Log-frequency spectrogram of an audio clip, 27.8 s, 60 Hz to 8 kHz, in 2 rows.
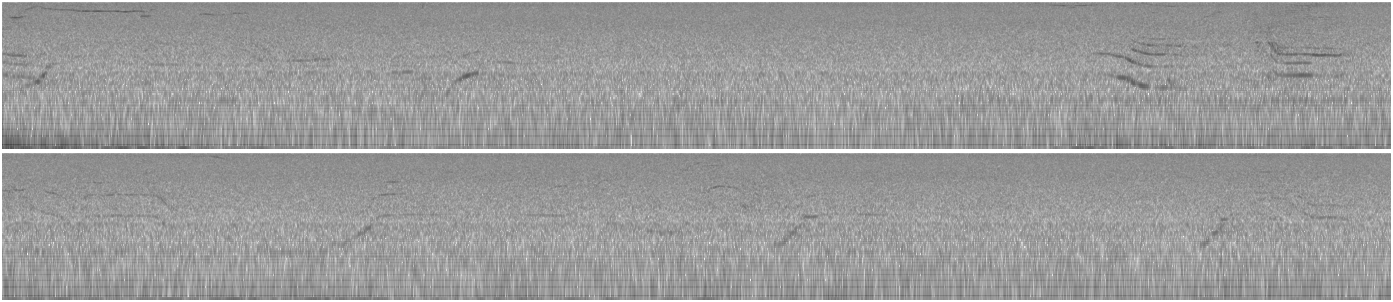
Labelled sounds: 0.0	1.4	killer whale, Bigg's (transient), 1.2 to 6.5 kHz
1.9	3.1	killer whale, Bigg's (transient), 1.1 to 5.3 kHz
10.5	11.7	killer whale, Bigg's (transient), 0.90 to 7.2 kHz
12.6	13.4	killer whale, Bigg's (transient), 0.99 to 2.1 kHz
14.3	14.5	killer whale, Bigg's (transient), 0.86 to 1.2 kHz
21.0	21.3	killer whale, Bigg's (transient), 2.4 to 2.7 kHz
27.0	27.2	killer whale, Bigg's (transient), 0.90 to 0.99 kHz

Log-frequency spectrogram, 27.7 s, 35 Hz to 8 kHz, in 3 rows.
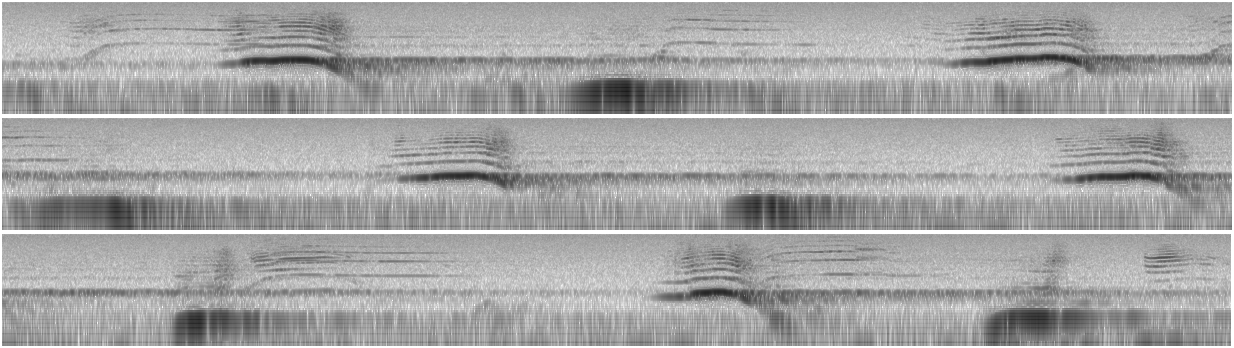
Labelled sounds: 0.7	2.5	humpback whale, 0.80 to 4.5 kHz
5.0	5.9	humpback whale, 0.93 to 4.3 kHz
7.0	8.2	humpback whale, 0.80 to 3.4 kHz
9.1	9.7	humpback whale, 0.80 to 4.3 kHz
12.0	13.0	humpback whale, 0.80 to 4.0 kHz
17.1	18.2	humpback whale, 0.80 to 4.3 kHz
20.3	21.8	humpback whale, 0.80 to 4.5 kHz
23.4	25.4	humpback whale, 0.80 to 5.7 kHz
27.0	27.6	humpback whale, 1.2 to 3.6 kHz

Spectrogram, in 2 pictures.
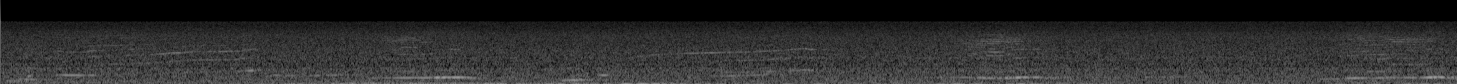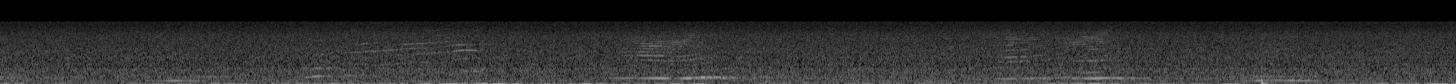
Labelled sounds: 0.8	2.2	humpback whale, 1.1 to 2.4 kHz
3.8	4.2	humpback whale, 3.0 to 3.1 kHz
6.7	8.2	humpback whale, 1.6 to 2.1 kHz
9.8	10.1	humpback whale, 2.8 to 3.0 kHz
13.8	14.3	humpback whale, 2.8 to 3.2 kHz
18.1	19.4	humpback whale, 1.5 to 2.9 kHz
20.0	21.3	humpback whale, 1.4 to 2.7 kHz
24.6	25.6	humpback whale, 1.1 to 3.2 kHz

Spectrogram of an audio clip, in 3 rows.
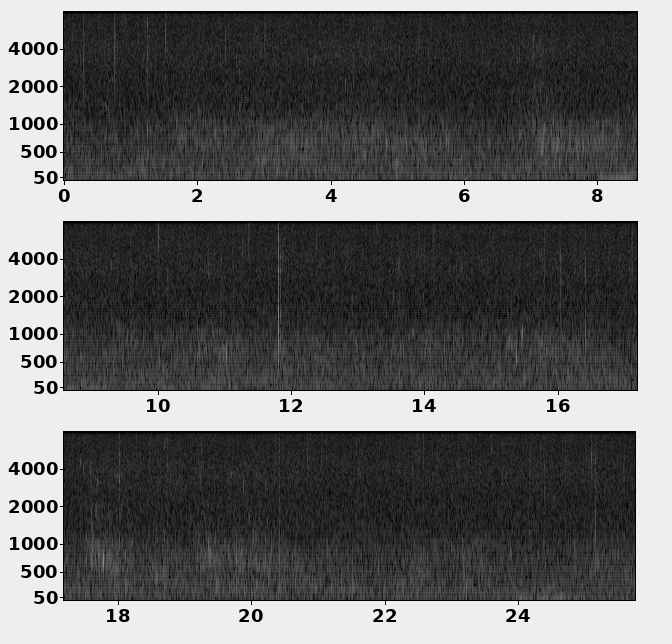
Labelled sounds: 17.5	17.8	water noise, 0.78 to 1.2 kHz

